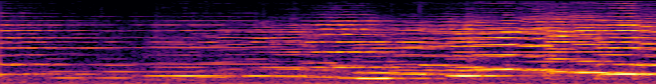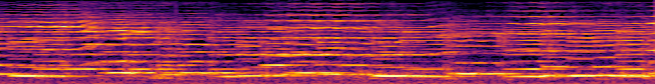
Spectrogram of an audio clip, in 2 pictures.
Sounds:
Music, fiddle, Musical instrument

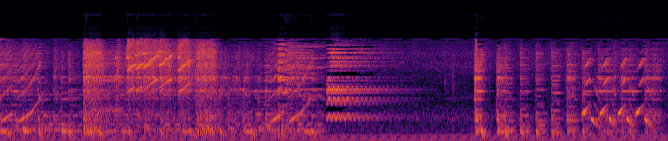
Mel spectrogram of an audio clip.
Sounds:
Music

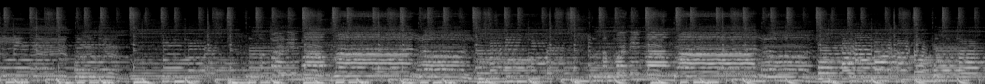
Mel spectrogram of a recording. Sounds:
Music

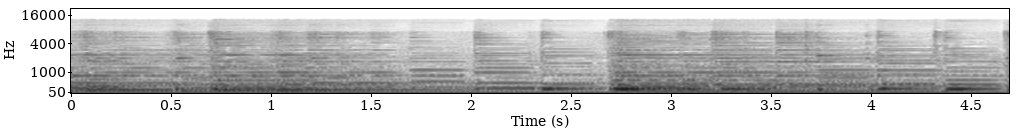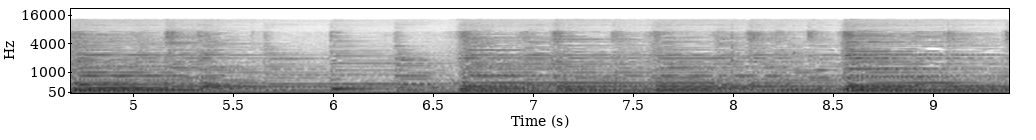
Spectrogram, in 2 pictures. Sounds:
Music

